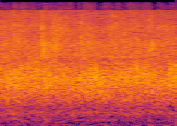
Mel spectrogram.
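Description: A congregation applauds during a Sunday worship service at a Full Gospel church, producing dense, steady clapping that fills the room throughout.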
